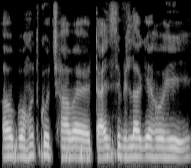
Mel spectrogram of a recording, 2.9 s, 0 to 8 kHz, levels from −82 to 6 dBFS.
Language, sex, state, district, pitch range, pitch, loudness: Chhattisgarhi, male, Chhattisgarh, Sarguja, 130-135 Hz, 130 Hz, -15 LUFS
